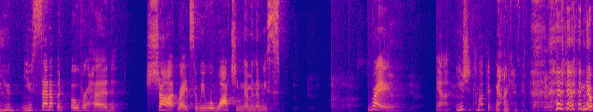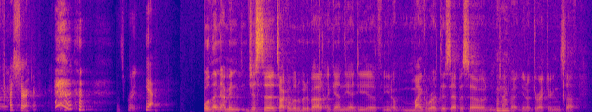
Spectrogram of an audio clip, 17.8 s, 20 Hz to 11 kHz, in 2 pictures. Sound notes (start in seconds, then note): 9.7 laughing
